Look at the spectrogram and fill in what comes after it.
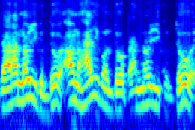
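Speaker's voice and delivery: tearful, crying, pleading voice. Retelling a desperate prayer to God: retelling own tearful prayer. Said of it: "And I'm just crying".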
